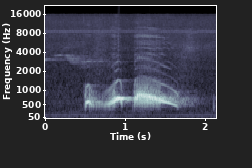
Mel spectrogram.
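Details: One 'KUK 2' spotted dove phrase for prompting young birds to call: brief low opening coo, a rising then dipping note, a long mellow descending coo, and a faint high thin whistle early on.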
